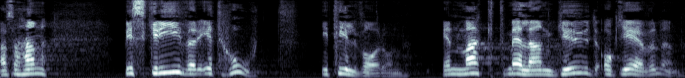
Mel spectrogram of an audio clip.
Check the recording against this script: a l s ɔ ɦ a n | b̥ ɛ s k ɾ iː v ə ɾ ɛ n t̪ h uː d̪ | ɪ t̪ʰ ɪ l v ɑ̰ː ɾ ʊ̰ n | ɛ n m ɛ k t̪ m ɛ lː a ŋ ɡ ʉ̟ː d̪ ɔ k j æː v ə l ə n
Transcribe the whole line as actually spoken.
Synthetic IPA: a l s ɔ ɦ a n | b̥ ɛ s k ɾ iː v ə ɾ ɛ t̪ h uː t̪ | ɪ t̪ʰ ɪ l v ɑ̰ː ɾ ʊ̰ n | ɛ n m a k t̪ m ɛ lː a n ɡ ʉ̟ː d̪ ɔ k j ɛː v ə l ə n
